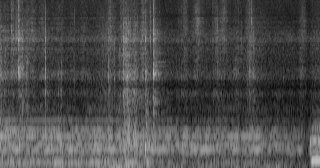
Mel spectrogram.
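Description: Film soundtrack: a sustained drone of several steady tones with scattered short mechanical clicks over it, switching abruptly to a single lower steady hum just before the end.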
